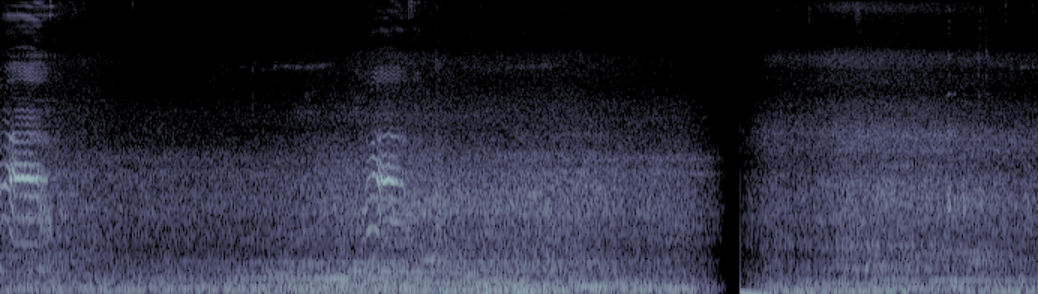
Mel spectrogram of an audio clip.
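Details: Two brief, high meows come from Boy, an orange village cat kept as a pet, spaced a few seconds apart over a low steady background hum.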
